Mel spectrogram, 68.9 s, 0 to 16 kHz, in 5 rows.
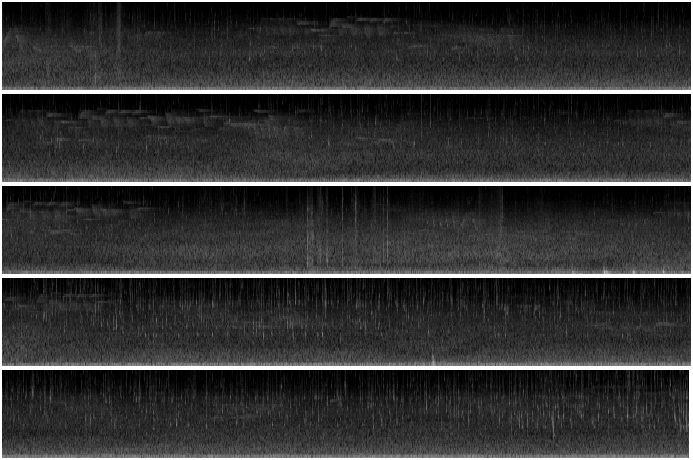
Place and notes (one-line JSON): {"title": "river Mura, near Trate - tiny stream, fern seeds ...", "date": "2015-06-20 10:55:00", "description": "several tiny streams of water flows into the river through undergrowth with beautiful fern (summer solstice time), miniature curved sand dunes allover", "latitude": "46.70", "longitude": "15.78", "altitude": "239", "timezone": "Europe/Ljubljana"}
